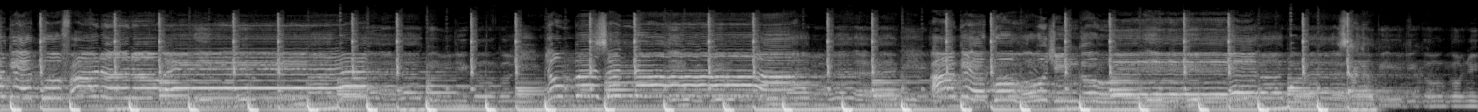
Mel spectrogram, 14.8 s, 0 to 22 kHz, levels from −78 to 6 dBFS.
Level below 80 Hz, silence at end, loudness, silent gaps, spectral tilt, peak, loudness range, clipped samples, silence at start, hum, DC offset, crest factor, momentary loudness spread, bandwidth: -14 dBFS; 0 s; -12 LUFS; none; -5 dB/octave; 0 dBFS; 2 LU; under 0.1%; 0 s; none; under 0.1%; 10 dB; 5 LU; 15 kHz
